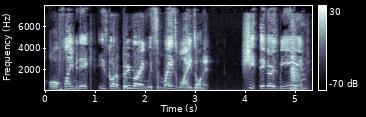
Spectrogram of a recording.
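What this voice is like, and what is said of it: Attempted Australian accent. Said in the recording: “The worst Australian accent ever ... none of us can do it ... I'm going to try”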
